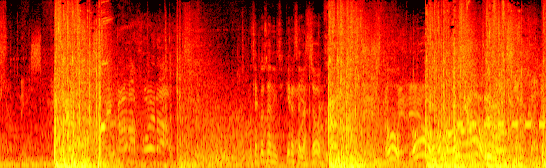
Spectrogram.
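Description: A heavy energy gun fires in loud, roaring bursts.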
